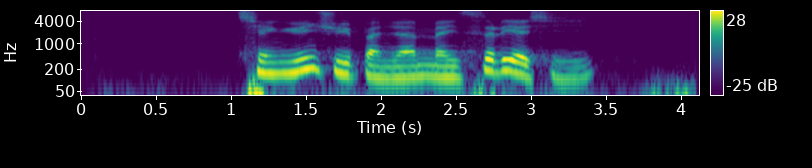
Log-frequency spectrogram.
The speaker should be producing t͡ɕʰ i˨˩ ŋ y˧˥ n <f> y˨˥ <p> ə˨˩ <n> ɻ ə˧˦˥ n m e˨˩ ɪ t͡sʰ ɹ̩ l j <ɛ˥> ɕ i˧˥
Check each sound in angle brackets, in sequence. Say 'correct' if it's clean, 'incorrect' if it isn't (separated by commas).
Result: incorrect, correct, correct, incorrect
